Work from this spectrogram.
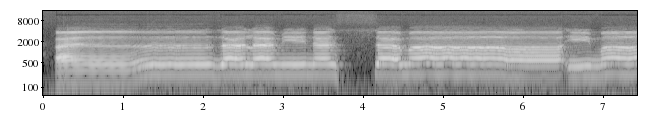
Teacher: Di sini ikhfa, samarkan dua harakat. Asalnya an kan, hamzah baris atas bertemu nun bunyi an, tapi datang zai dia jadi anzala minas samaa'i ma.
